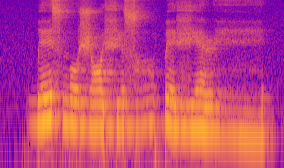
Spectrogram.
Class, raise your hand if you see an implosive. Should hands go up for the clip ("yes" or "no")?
yes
